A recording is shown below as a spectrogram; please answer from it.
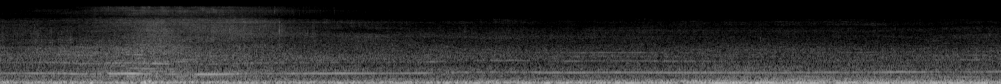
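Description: A distant RC speedboat's brushless motor (RocketRC 4092 1520kV, on 8S) whines at a fairly steady pitch during easy cooling-down laps. The pitch dips briefly about two seconds in, then creeps slowly up. Wind rumbles on the microphone underneath.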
